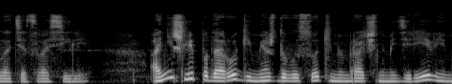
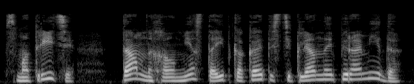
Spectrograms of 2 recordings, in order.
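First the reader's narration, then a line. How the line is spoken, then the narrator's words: Shouted. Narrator (Russian): крикнул Андрюша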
